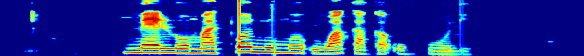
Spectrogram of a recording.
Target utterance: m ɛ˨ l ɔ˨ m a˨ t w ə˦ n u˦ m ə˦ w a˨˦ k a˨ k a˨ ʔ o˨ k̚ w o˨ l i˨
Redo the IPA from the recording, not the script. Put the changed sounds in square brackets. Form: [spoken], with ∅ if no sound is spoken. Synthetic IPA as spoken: m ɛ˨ l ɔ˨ m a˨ t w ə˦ n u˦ m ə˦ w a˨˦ k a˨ k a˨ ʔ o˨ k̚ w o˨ l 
